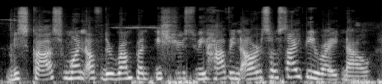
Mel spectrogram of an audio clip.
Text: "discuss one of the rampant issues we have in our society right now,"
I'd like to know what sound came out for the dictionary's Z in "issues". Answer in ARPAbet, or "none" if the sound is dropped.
S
